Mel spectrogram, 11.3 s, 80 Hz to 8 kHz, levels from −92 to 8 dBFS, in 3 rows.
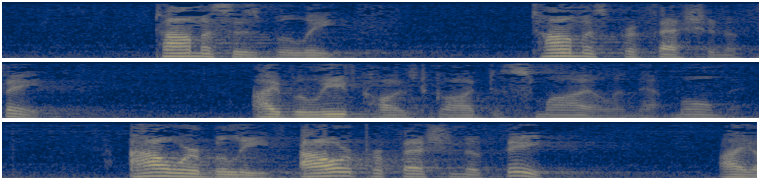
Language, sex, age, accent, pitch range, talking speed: English, male, 40-59, American, 125-185 Hz, 115 wpm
